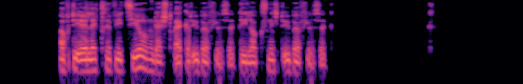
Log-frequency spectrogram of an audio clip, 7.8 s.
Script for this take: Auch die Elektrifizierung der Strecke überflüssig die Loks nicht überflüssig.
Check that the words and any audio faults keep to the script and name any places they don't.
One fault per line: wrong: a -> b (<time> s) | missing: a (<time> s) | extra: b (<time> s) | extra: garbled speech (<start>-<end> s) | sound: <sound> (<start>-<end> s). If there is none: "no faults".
no faults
